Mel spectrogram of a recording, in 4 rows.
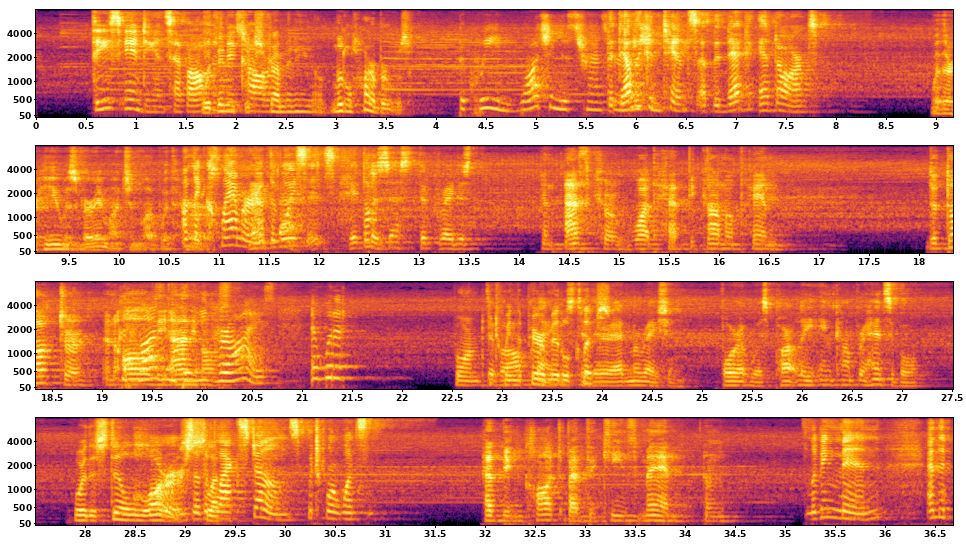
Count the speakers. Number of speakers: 8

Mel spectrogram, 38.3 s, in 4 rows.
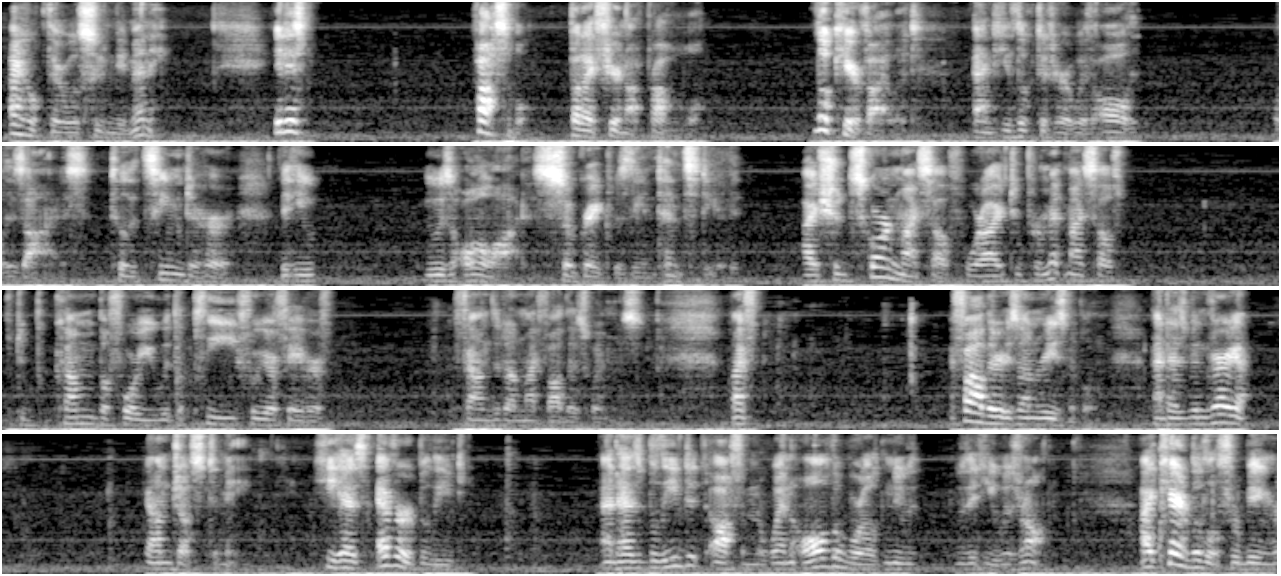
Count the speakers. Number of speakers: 1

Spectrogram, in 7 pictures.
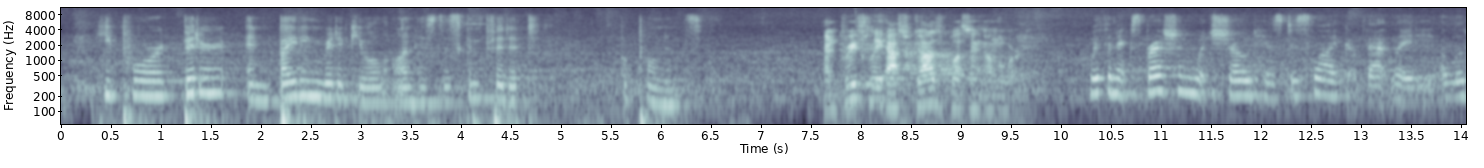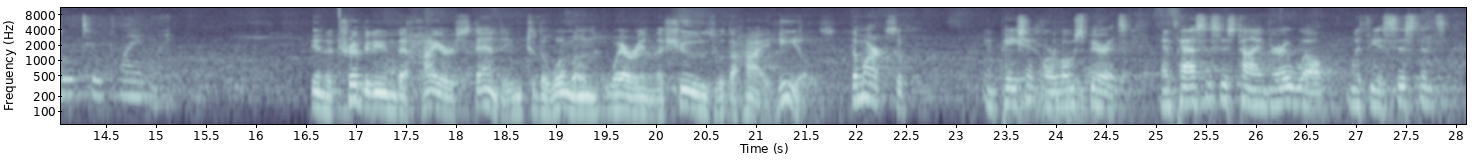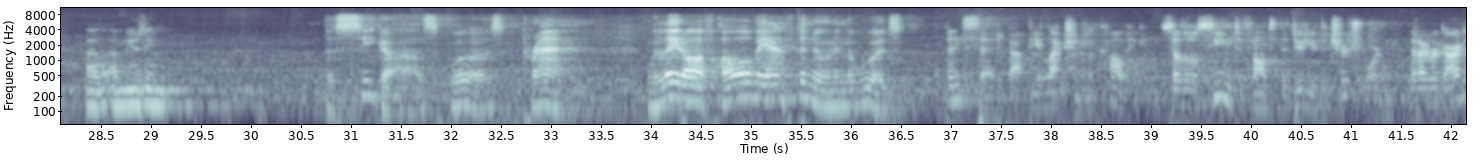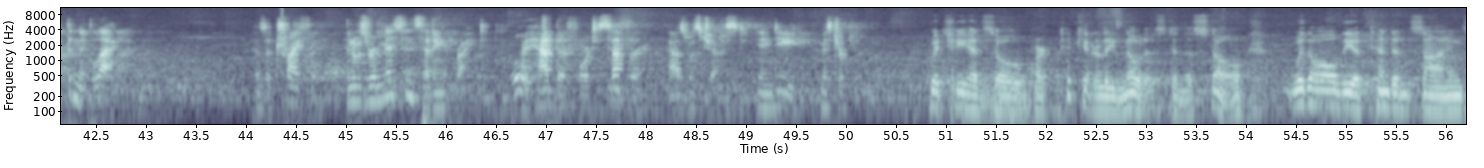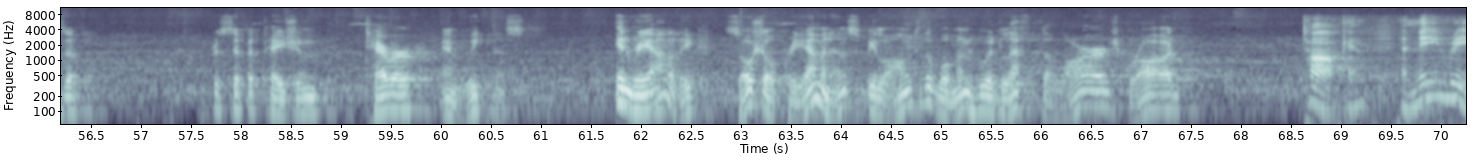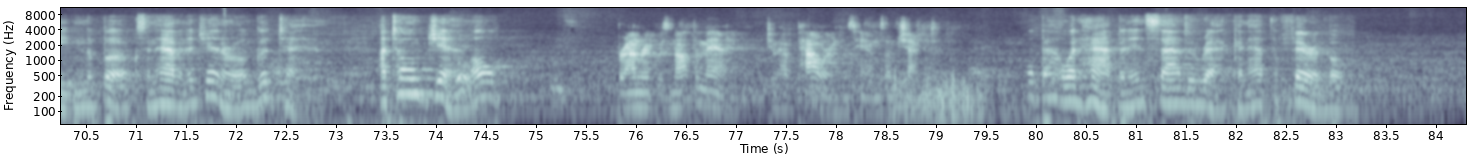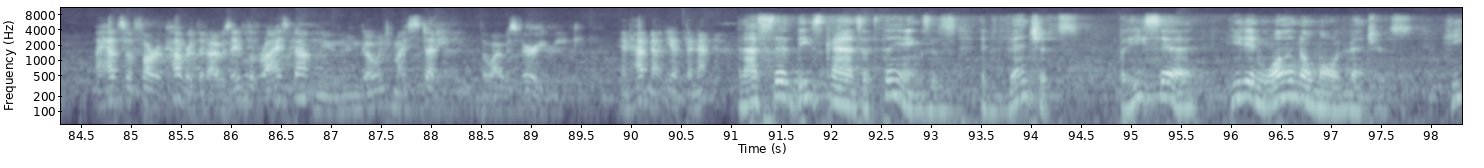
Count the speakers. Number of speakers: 7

